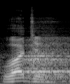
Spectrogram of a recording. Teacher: جیم حروف قلقلہ میں سے ہے، با جیم دال قاف تو یہاں قلقلہ ہوگا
